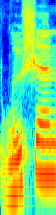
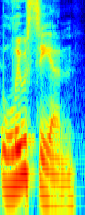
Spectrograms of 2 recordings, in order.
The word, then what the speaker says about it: Lucien: Eternal is asking us Lucian or Lucien. Uh, the name is pronounced both ways. our demonic goatman character here. But he does say it Lucien.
